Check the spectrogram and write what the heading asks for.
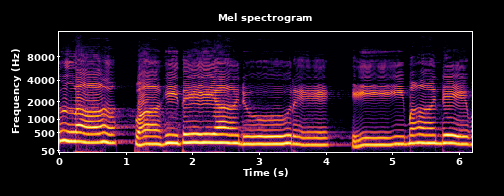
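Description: A single voice singing a Malayalam Islamic devotional song (madh song) in long, ornamented held notes. There are brief breaths about a second in and about four seconds in.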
